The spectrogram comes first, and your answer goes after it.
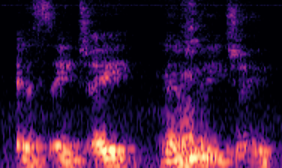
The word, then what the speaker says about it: Shasha: How she spell that? S-H-A-S-H-A.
